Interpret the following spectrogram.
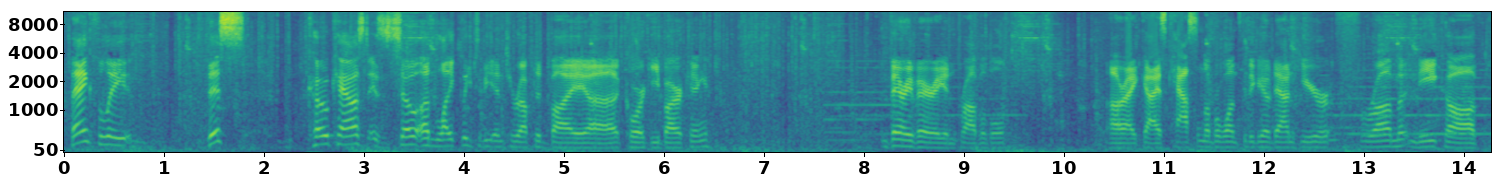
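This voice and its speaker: A man co-casting a strategy game tournament in a relaxed, chatty way, laughing often. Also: medium pitch, unhurried, pauses often, soft background music. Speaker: tournament co-caster. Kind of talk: casual game commentary.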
